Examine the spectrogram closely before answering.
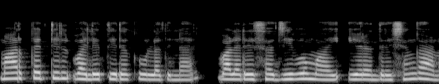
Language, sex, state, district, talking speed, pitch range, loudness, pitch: Malayalam, female, Kerala, Kollam, 125 wpm, 225-255 Hz, -16 LUFS, 240 Hz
